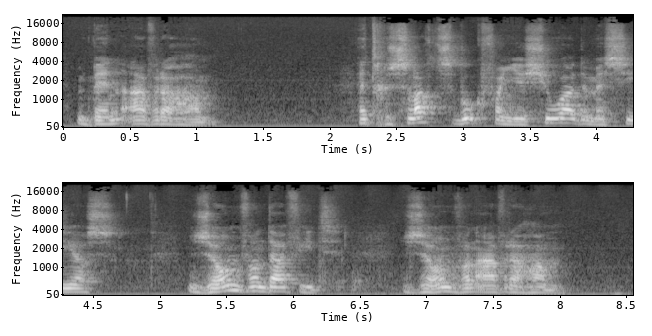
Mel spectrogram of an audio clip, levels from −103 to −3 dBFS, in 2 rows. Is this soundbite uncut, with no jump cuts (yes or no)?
yes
